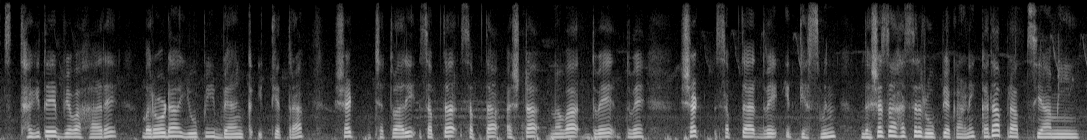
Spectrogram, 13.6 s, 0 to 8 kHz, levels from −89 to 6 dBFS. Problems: background sounds at intervals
